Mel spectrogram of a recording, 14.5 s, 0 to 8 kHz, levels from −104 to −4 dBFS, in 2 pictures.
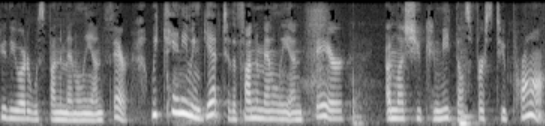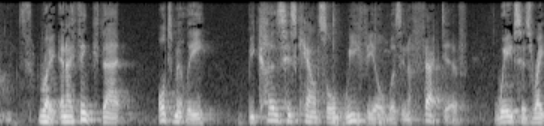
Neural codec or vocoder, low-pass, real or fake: none; 7.2 kHz; real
